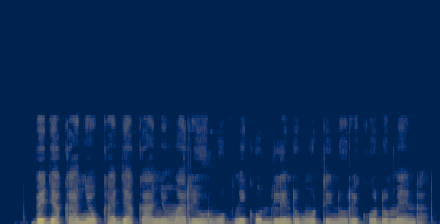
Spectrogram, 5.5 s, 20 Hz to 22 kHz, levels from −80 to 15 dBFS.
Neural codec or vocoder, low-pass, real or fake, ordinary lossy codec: none; none; real; none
